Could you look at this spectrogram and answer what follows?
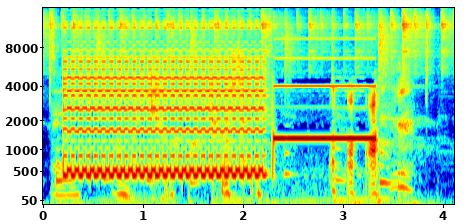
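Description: A telephone in the video game Conker Live and Reloaded rings in a loud, steady electronic trill for about two seconds. A higher sustained tone follows, and a voice talks faintly underneath.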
